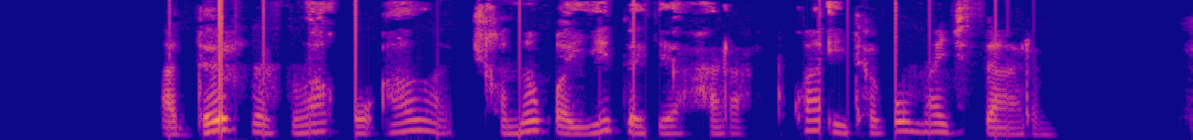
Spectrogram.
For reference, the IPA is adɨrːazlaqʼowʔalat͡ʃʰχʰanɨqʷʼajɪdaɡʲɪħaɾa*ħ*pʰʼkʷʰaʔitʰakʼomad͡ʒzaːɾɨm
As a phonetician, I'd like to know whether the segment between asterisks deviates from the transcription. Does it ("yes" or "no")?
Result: no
